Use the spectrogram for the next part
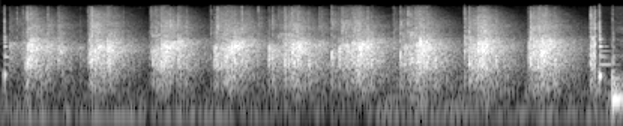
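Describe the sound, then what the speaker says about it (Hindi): Rhythmic applause: roughly eight evenly spaced bursts of clapping, loud and close, repeating about every half second. "ताली बजाते हैं ये।"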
